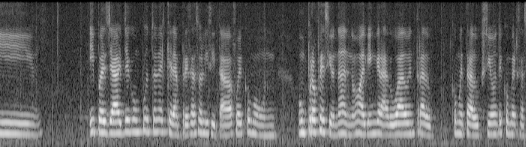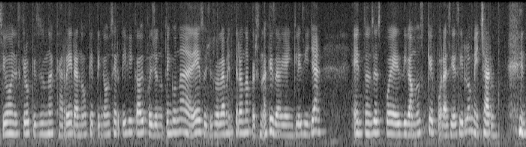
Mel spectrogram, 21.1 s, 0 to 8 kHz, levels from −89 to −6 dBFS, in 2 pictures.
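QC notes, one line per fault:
No faults found.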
